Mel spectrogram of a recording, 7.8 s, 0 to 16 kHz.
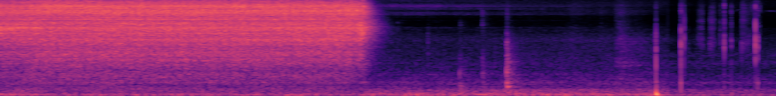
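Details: Known-good fuel injector from a GMC 6-cylinder bench-tested with carb cleaner and compressed air: loud steady hiss for about three and a half seconds as it is opened and sprays cleanly, then quiet drips; normal spray pattern.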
